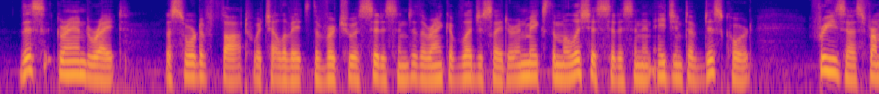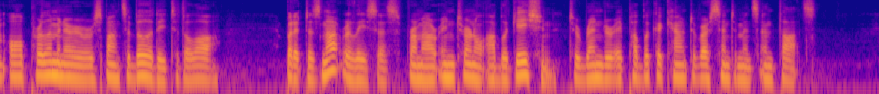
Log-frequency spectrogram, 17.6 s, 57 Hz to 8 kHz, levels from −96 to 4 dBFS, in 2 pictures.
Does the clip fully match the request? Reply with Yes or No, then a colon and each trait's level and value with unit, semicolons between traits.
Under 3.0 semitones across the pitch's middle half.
Yes: narrow, 2.4 semitones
